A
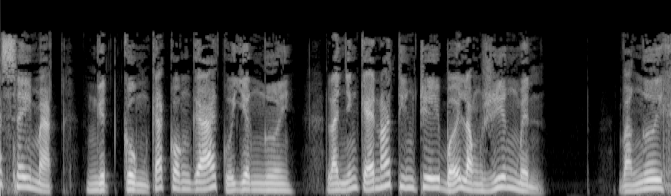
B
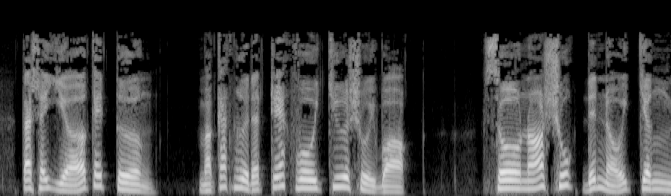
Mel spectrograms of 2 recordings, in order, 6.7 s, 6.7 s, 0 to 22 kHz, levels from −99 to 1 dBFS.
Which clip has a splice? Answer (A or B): B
